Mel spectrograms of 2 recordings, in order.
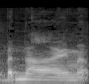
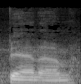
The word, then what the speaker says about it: Benim: It's not Benign. It's Benim.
